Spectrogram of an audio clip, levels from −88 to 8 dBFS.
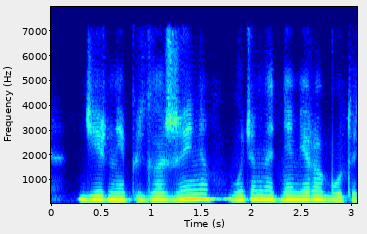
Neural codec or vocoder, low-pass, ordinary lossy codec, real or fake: codec, 24 kHz, 0.9 kbps, WavTokenizer, large speech release; 7.2 kHz; none; fake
